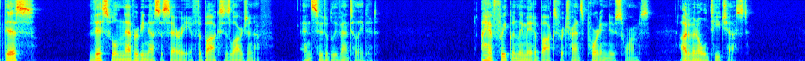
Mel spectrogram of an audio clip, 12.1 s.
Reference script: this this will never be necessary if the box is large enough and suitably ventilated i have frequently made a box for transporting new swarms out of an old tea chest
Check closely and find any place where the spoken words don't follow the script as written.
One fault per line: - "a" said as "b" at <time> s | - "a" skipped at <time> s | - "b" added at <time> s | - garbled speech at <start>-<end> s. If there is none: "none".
none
